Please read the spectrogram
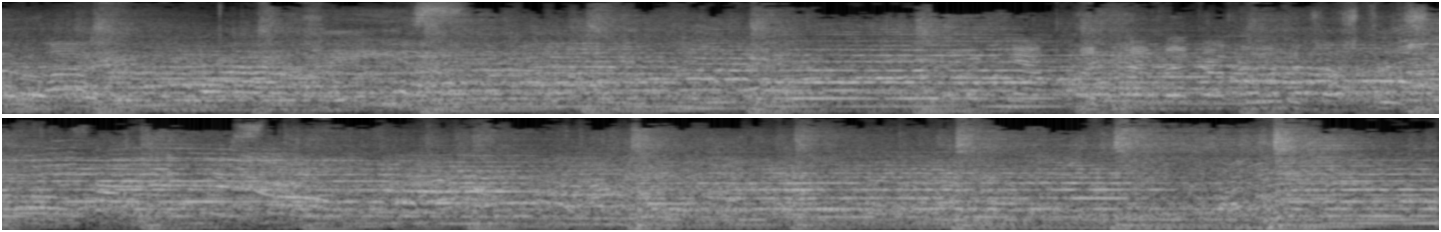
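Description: Orchestral processional music led by brass, playing steadily with sustained notes, over crowd murmur.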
